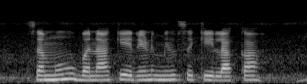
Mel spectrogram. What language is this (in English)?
Bhojpuri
